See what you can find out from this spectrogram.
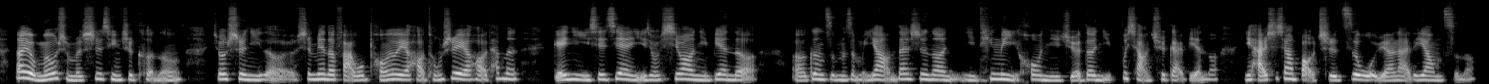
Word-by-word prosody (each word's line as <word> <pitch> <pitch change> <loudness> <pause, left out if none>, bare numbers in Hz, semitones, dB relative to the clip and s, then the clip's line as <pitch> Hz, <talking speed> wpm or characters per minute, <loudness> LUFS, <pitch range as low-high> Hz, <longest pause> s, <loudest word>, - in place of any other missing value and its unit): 那 300 - +5
有 265 -3 +9
没 200 0 +3
有 250 +3 +5
什 255 -6 -3
么 190 0 +1
事 195 +7 0
情 230 -3 0
是 215 +1 -2
可 - - -5
能 195 +4 -3 0.3
就 245 0 +2
是 240 -1 +2
你 210 -1 +2
的 220 - -4
身 230 +1 -1
边 240 0 +5
的 225 - +3
法 210 -3 -1
国 200 - 0
朋 210 -1 -2
友 235 - +3
也 220 -1 +4
好、 - - -3
同 215 0 -3
事 265 +3 +1
也 235 -4 +5
好， 220 -1 -2
他 240 - -7
们 250 -2 0 0.3
给 - - +4
你 230 -2 +3
一 - - +2
些 230 +2 0
建 225 -3 +2
议， - - 0
就 205 0 0
希 245 +3 -2
望 230 -3 +2
你 200 - +1
变 225 +2 +1
得， 205 -1 -1 0.3
呃， 185 0 -4
更 235 +3 +2
怎 215 -2 -4
么 205 - 0
怎 220 +1 -4
么 220 - -5
样， 215 +1 0
但 245 0 0
是 240 -1 -1
呢， 215 -2 +1
你 210 -1 -3
听 190 +6 -1
了 240 - +5
以 210 -2 +1
后， 225 -1 -4
你 190 -2 +1
觉 185 +1 -2
得 215 0 0
你 200 - -1
不 275 - -5
想 240 -7 -2
去 225 +4 -5
改 205 -3 -3
变 235 +1 -3
了， 225 0 -8 0.2
你 215 -2 0
还 205 -1 +3
是 250 +5 -5
想 255 -2 +2
保 225 - -1
持 195 - 0
自 210 +5 +4
我 210 -1 +4
原 185 - -1
来 195 - -2
的 210 - -4
样 200 -2 0
子 195 - -10
呢？ 230 +2 -9
220 Hz, 325 characters per minute, -20 LUFS, 205-235 Hz, 0.3 s, 有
